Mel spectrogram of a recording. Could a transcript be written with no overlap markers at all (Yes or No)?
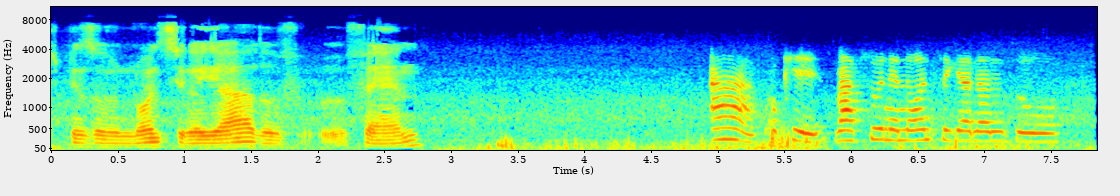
Yes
